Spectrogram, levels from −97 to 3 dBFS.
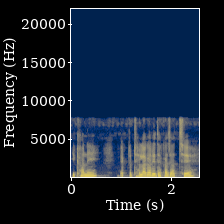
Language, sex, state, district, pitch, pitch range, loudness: Bengali, female, Assam, Hailakandi, 200 Hz, 190-210 Hz, -15 LUFS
